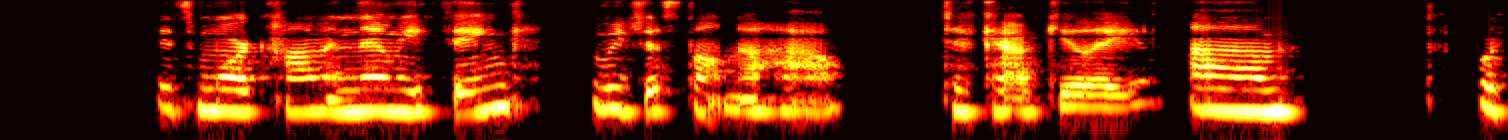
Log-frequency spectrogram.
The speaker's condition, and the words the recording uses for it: ALS (motor neuron disease). So, sorry, I'm trying not to lose my voice.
